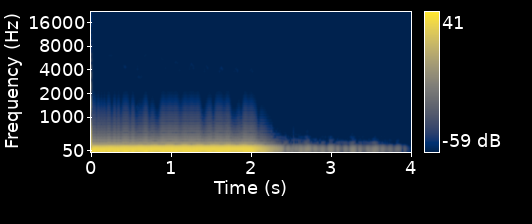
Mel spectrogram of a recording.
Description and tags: Spooky whistle E1
This sample is part of the "Basic triangle wave 1" sample pack. It is a
multisample to import into your favorite sampler. It is a spooky
whistling sound with quite some vibrato on the pitch and some reverb
tail. In the sample pack there are 16 samples evenly spread across 5
octaves (C1 till C6). The note in the sample name (C, E or G#) does
indicate the pitch of the sound. The sound was created with a Theremin
emulation ensemble from the user library of Reaktor. After that normalizing and fades were applied within Cubase SX.
horror, multisample, reaktor, whistle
